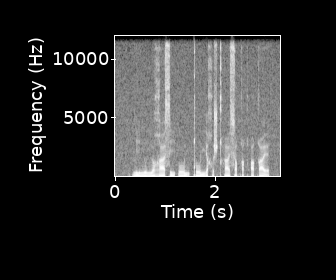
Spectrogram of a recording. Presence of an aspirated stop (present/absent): present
